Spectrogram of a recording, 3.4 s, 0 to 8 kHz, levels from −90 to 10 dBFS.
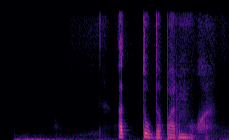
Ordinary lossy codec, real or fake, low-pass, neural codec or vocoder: none; fake; 7.2 kHz; codec, 24 kHz, 0.5 kbps, DualCodec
